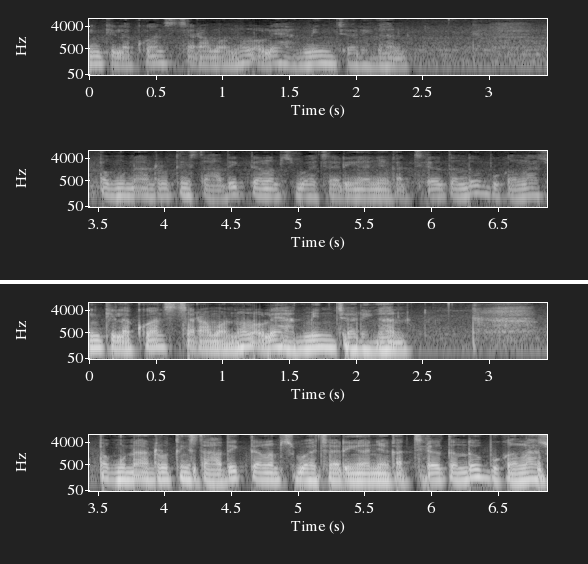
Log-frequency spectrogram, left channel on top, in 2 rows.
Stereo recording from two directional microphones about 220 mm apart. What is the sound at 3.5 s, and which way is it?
Speech, 45° right (ahead or behind).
